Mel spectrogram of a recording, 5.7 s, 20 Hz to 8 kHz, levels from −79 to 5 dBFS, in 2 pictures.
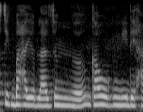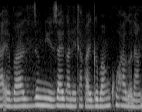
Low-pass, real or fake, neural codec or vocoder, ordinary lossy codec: none; real; none; none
